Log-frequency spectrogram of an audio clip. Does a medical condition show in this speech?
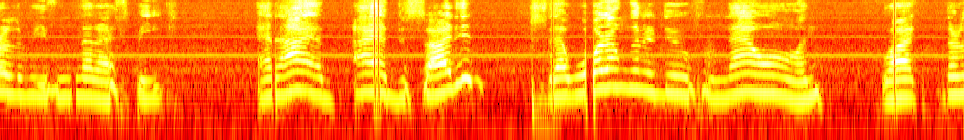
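Yes: cerebral palsy; spasticity, not paralyzed, wheelchair user.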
